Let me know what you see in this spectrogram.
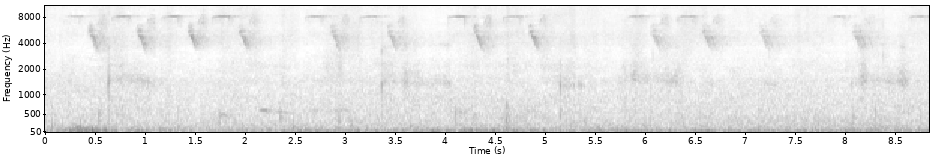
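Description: A small bird calling over and over: a short, high note that falls quickly in pitch, repeated about twice a second. Beneath it is a low, steady background rumble.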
